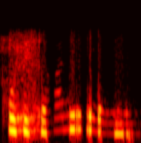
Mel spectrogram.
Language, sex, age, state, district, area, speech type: Bodo, female, 18-30, Assam, Kokrajhar, rural, conversation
